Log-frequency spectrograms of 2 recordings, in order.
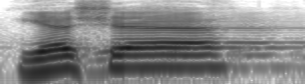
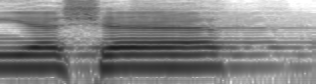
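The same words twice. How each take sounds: The two takes are said the same way.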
